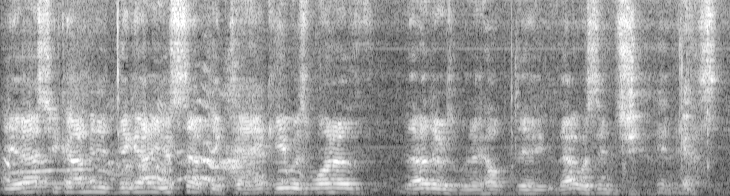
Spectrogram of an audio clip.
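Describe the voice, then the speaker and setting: A man reading a comedic roast speech aloud to a gathering, teasing with deliberate pauses. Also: a little high, steady tone. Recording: echoey room, distant mic, noisy background.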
